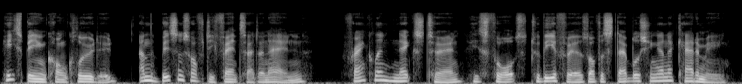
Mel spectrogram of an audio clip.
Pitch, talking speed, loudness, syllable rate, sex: 130 Hz, 185 wpm, -18 LUFS, 5.8 syllables/s, male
